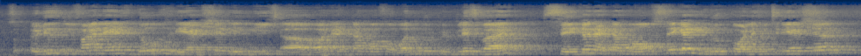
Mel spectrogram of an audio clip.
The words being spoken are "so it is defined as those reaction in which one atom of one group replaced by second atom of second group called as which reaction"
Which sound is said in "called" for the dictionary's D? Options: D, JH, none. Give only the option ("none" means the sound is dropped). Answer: none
